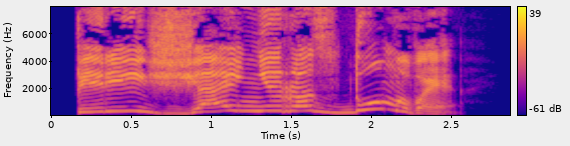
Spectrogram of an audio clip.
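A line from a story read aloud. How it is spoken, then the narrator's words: Shouting over the phone. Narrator (Russian): кричала в трубку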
